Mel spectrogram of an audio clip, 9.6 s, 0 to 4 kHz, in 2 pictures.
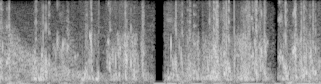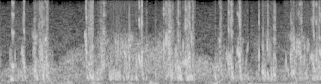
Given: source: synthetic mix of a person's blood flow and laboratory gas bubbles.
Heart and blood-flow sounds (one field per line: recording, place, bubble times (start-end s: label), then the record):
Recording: Doppler ultrasound of blood flow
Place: subclavian vein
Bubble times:
0.00-0.20 s: bubbles
0.45-1.48 s: bubbles
1.56-2.23 s: bubbles
2.49-4.06 s: bubbles
4.15-4.85 s: bubbles
4.92-5.23 s: bubbles
5.28-5.61 s: bubbles
6.04-7.04 s: bubbles
7.12-7.79 s: bubbles
8.00-9.00 s: bubbles
9.04-9.64 s: bubbles
From the record:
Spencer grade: 4 (maximum detectable bubble signal sounding continuously throughout systole and diastole of every cardiac period, and overriding the amplitude of the normal cardiac signals)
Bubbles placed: anywhere in the cardiac cycle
